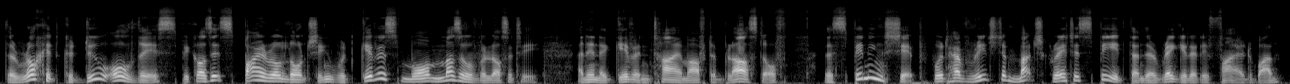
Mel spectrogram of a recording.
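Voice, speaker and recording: Man reading as a confident, animated company boss. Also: medium pitch, normal speed, no echo, clean studio sound. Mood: confident, rallying. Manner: explanatory, rallying speechmaking. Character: confident, persuasive male boss of a rocket company. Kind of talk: audiobook character dialogue.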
